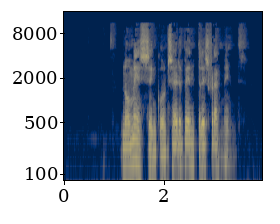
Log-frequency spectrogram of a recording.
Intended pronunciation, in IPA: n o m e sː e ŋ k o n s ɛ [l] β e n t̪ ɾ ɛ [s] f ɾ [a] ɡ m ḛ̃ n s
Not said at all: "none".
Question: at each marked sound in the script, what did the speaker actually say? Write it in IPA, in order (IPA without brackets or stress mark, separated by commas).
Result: ɾ, s, a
